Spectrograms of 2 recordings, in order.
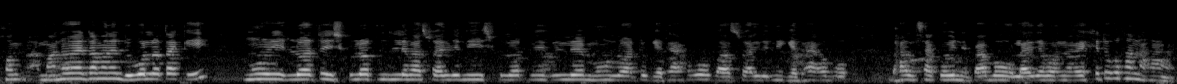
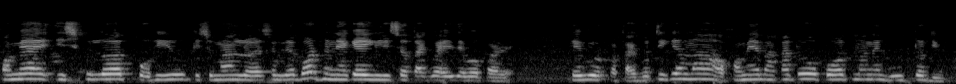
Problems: background sounds at intervals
